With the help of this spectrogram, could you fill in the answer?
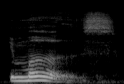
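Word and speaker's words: emerge: इमर्ज, इमर्ज, इमर्ज, ऐसा अ को थोड़ा लंबा करना, इमर्ज, इमर्ज, इमर्ज हो गया।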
